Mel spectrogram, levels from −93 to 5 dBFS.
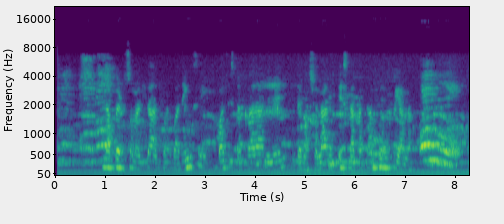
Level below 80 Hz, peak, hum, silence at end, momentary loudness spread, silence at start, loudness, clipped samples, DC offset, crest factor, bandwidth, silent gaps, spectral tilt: -46 dBFS; -4 dBFS; none; 0 s; 15 LU; 0.05 s; -24 LUFS; under 0.1%; under 0.1%; 20 dB; 7.4 kHz; none; -6 dB/octave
